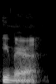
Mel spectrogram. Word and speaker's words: Humira: Humira? Humira.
